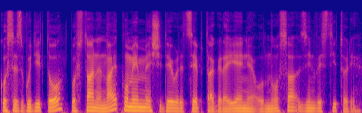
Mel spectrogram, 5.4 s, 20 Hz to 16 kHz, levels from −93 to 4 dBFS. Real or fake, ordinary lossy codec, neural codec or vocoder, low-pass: fake; none; codec, 24 kHz, 0.9 kbps, WavTokenizer, small release; 10.8 kHz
